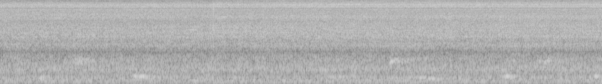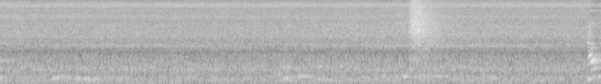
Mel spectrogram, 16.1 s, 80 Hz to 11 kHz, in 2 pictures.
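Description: Standing JR 225-5000 series electric train, doors open, with a steady whir from its onboard equipment, faint voices in the background, and one short sharp hiss about three-quarters of the way through.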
